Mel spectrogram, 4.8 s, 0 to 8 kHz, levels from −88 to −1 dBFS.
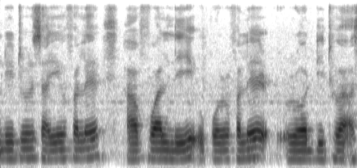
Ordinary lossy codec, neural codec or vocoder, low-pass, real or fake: none; none; 7.2 kHz; real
